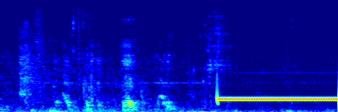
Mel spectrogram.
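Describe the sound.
A telephone ringing tone on a call that goes unanswered: a loud, steady, single-pitched tone starts about two-thirds of the way through and holds to the end, after a stretch of faint muffled noise.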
